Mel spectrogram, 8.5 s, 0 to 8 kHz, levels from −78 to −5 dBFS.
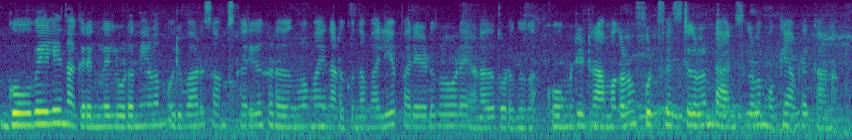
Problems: constant background noise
